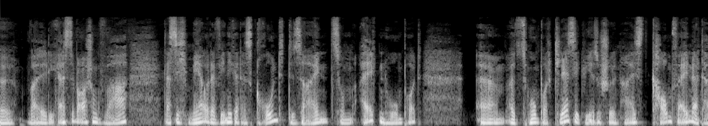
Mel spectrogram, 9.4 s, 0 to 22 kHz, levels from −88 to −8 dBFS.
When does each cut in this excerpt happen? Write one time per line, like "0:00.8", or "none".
none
